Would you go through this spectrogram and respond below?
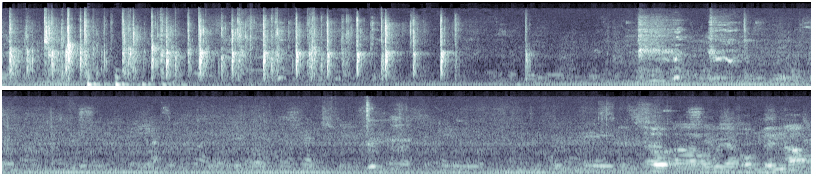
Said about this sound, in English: let's give a round of applause to Dana Arashi.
